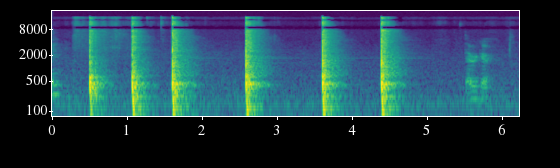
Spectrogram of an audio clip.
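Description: An espresso portafilter knocked against the bar of a metal knock box six times, sharp separate knocks at an uneven pace, to empty out the spent coffee puck.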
